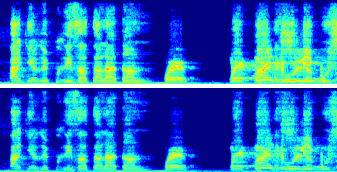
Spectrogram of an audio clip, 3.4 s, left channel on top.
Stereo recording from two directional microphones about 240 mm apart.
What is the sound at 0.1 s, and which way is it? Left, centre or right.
A man's voice, left.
